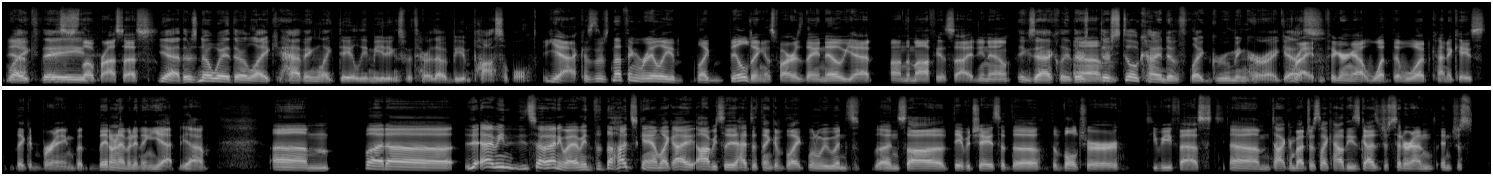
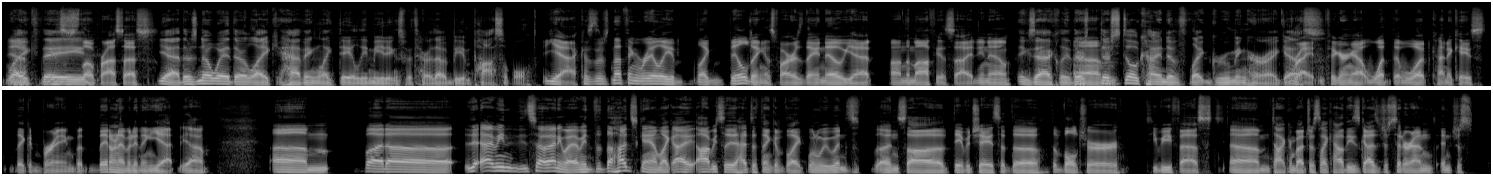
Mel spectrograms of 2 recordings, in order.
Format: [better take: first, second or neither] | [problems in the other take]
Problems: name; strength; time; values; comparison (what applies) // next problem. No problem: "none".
second | thin; somewhat; fading below 300 Hz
